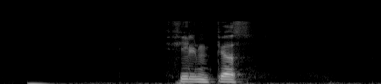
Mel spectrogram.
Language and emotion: Russian, neutral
